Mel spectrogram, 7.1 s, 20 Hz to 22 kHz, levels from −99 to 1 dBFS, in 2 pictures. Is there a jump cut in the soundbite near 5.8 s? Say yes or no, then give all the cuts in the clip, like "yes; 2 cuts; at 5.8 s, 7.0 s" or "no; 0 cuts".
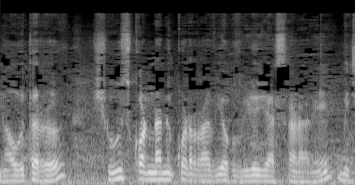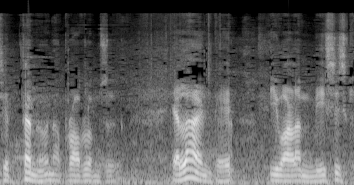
yes; 1 cut; at 5.8 s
